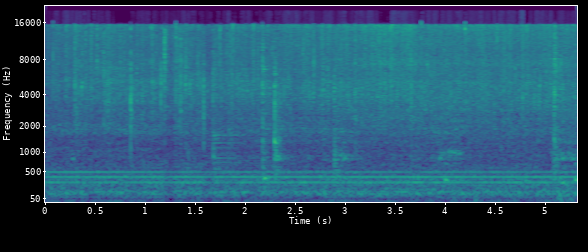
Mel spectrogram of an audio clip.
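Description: Onions fry in a pan for chilli paneer, a steady, dense sizzle with occasional scraping clicks from the stirring, and no voices.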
